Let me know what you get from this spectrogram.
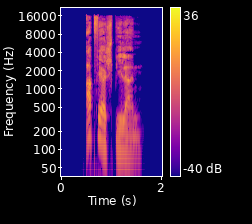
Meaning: dative plural of Abwehrspieler
- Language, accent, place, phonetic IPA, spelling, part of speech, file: German, Germany, Berlin, [ˈapveːɐ̯ˌʃpiːlɐn], Abwehrspielern, noun, De-Abwehrspielern.ogg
